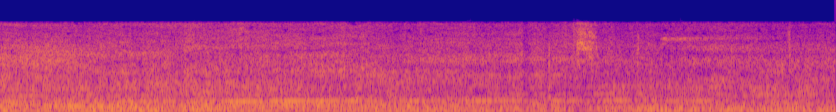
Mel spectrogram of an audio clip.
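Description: Steady road traffic noise, an even rush with no distinct events.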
